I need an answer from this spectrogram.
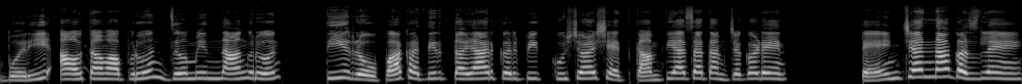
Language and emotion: Goan Konkani, happy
